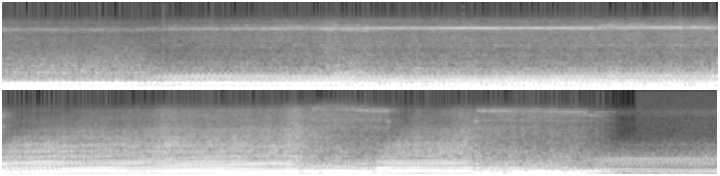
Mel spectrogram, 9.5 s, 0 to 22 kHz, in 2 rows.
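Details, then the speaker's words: 2017 Ford Mustang S550 V8 with full MBRP exhaust and reflashed tune, after the PCM was erased by a dead battery: loud, deep exhaust pulling hard in second gear, pitch climbing cleanly; normal acceleration. "So yeah, second gear, she just blows the tires off. It's pretty sick. I like it."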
